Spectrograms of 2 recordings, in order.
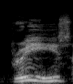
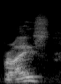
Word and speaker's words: Brys: In came manager Mark Breeze, I think it's Brys, maybe pronounced Bryce.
